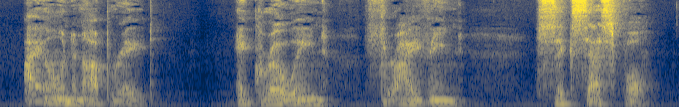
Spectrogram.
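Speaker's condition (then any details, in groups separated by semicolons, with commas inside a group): Throat cancer; tracheostomy tube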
